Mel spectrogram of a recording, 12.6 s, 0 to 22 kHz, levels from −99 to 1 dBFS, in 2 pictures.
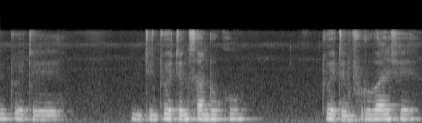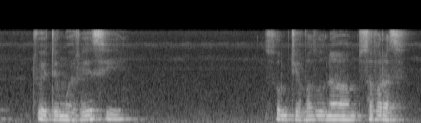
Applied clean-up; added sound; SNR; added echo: none; none; none; none.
